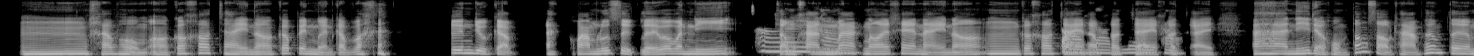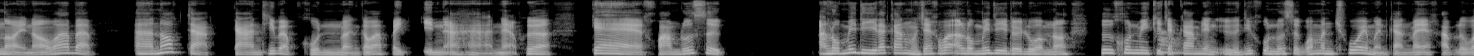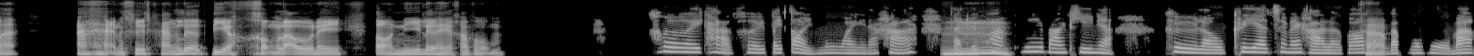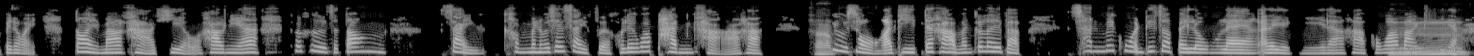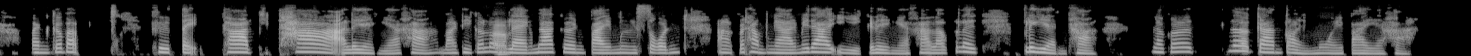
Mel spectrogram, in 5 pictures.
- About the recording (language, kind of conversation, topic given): Thai, advice, จะรับมือกับความหิวและความอยากกินที่เกิดจากความเครียดได้อย่างไร?
- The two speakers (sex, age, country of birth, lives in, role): female, 35-39, Thailand, Thailand, user; male, 25-29, Thailand, Thailand, advisor
- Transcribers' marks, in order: laughing while speaking: "ว่า"; chuckle; laughing while speaking: "ของเรา"; tsk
